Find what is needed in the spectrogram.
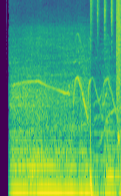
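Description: Eerie synthesized intro music: a deep steady drone under a high tone that slowly slides down, then quick rising-and-falling pitch sweeps that sound like a siren, and a falling swoop into a low hit near the end.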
